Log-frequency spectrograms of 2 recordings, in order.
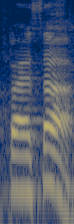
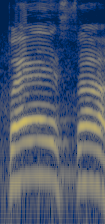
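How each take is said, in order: First: Said in the usual way. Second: पैसा spelled out slowly, each syllable separate. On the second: Shown as a demonstration. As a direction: sound out पैसा piece by piece for the class. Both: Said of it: "अब यहाँ पढ़ना सीखेंगे हम".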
